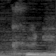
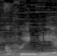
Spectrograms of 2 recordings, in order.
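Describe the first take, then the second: First: The first vowel sounds like 'oo'. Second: The first vowel sounds like 'ee'. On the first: This is the other host's way of saying the name. "I think you say Cooney" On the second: This is the speaker's own way of saying the name. "I say Queenie"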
